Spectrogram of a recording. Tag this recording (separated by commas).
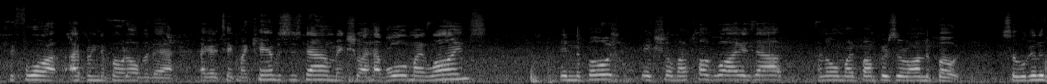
Speech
